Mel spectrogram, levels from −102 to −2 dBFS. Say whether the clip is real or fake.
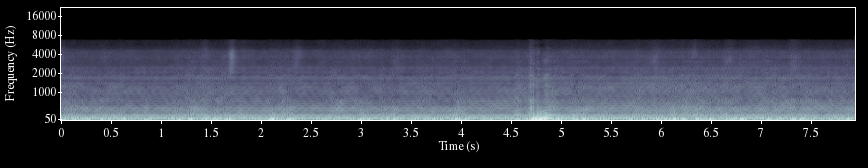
fake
